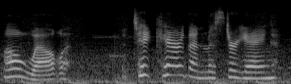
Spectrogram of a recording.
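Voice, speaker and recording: A woman's voice: sits high, animated, slow pace, over music. A woman voicing a small, cute game mascot with childlike, wistful cheer and a pouty, exclaiming manner. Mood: wistful, cheerful. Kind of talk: anime-style game voice acting.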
